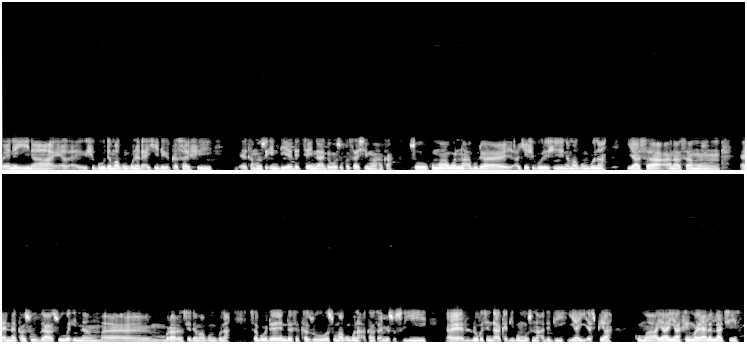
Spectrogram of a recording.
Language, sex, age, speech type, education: Hausa, male, 30-45, spontaneous, tertiary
